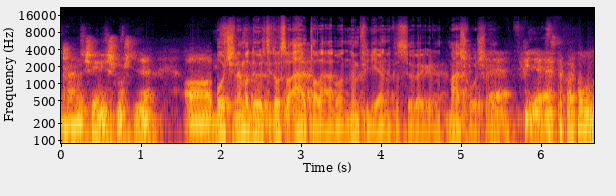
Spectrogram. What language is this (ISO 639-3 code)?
hun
